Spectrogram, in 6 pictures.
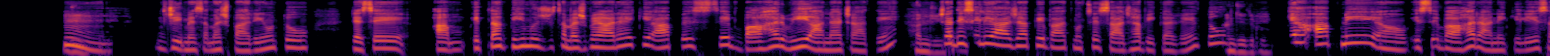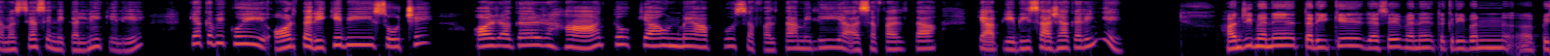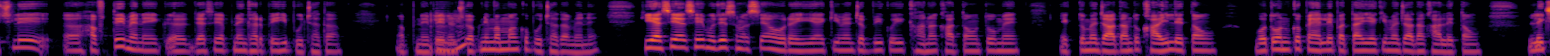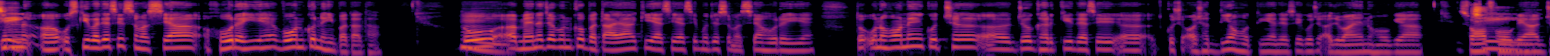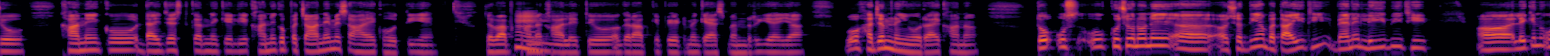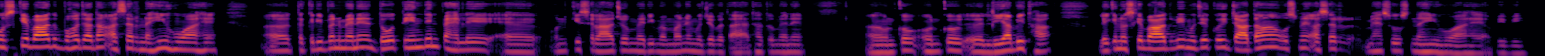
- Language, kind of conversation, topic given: Hindi, advice, भूख और लालच में अंतर कैसे पहचानूँ?
- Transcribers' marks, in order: in English: "पेरेंट्स"; in English: "डाइजेस्ट"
